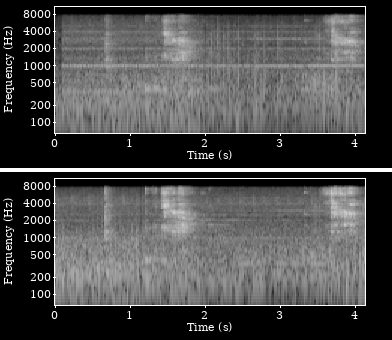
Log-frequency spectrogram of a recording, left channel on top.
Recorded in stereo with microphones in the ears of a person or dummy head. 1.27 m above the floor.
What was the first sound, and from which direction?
Cutlery clinking, 70° right (ahead or behind).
